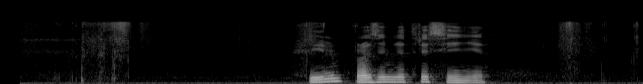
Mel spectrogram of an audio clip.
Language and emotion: Russian, neutral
